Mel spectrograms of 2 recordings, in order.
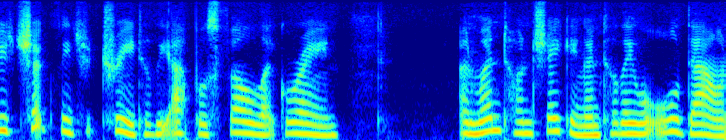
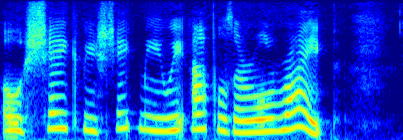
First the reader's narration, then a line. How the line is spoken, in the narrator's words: a tree covered with apples, which called out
